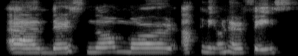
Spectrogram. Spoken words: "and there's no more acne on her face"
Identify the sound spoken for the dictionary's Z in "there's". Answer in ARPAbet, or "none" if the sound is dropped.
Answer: S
